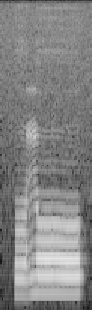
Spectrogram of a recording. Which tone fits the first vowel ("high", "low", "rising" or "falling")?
low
